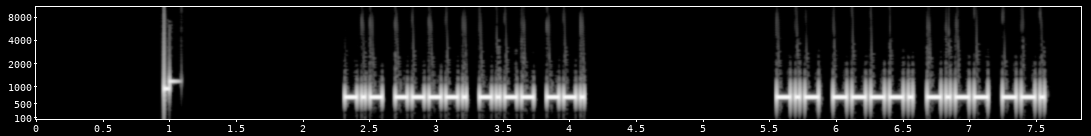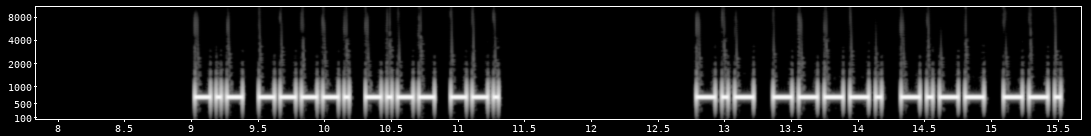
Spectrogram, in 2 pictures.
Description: Morse code, heard as a keyed tone, about 32 wpm, 700 Hz. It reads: K9YG K9YG K9YG K9YG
